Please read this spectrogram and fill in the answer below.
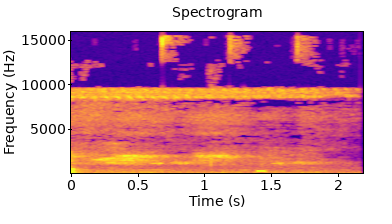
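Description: Faint outdoor background hiss in a pause between speech, with one short soft sound about one and a half seconds in.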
